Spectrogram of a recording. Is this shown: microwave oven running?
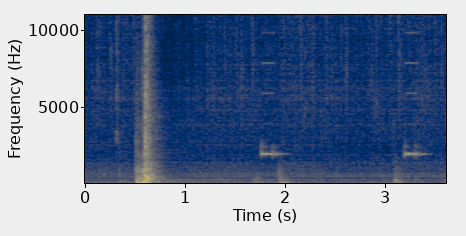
yes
